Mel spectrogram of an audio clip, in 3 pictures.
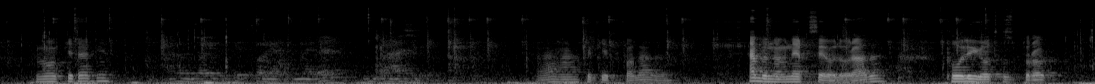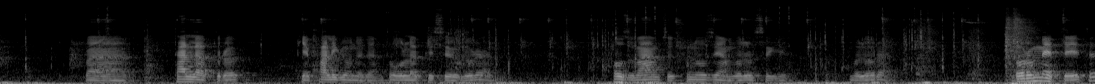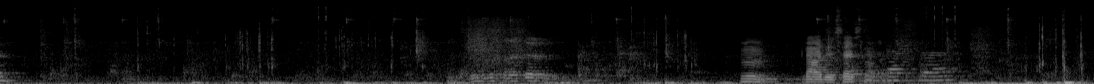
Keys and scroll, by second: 0.6 f, 1.9 F4, 3.5 F4, 5.0 F4, 10.9 F4, 15.8 p, 19.1 alt+x, 20.1 F4, 24.4 f, 28.4 ctrl+z, 32.0 6, 32.4 Return.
